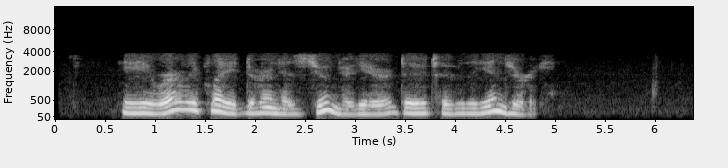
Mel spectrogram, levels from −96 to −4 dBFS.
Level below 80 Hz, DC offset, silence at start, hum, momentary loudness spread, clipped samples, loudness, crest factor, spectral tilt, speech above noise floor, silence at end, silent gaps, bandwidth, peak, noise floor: -64 dBFS; under 0.1%; 0.65 s; none; 9 LU; under 0.1%; -23 LUFS; 16 dB; -13 dB/octave; 47 dB; 1.6 s; none; 3.8 kHz; -8 dBFS; -69 dBFS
